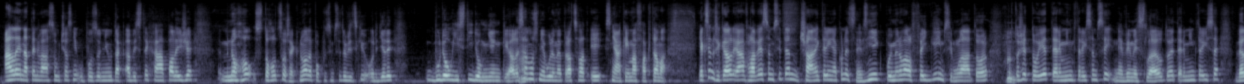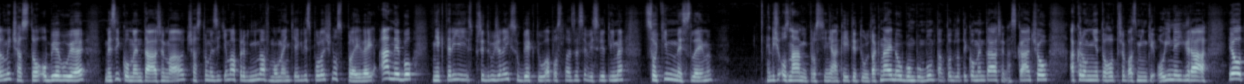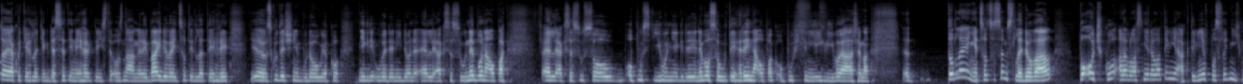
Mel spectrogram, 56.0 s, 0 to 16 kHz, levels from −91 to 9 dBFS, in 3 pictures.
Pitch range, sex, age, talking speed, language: 165-200 Hz, male, 20-39, 180 wpm, Czech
